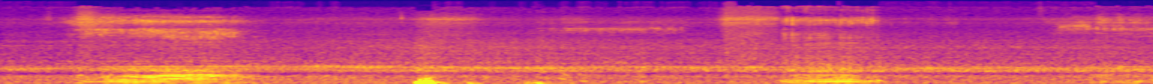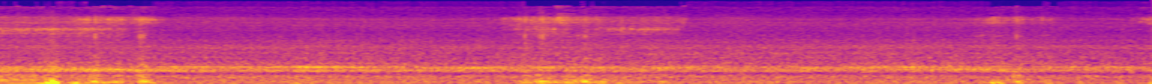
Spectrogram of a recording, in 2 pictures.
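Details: Cavalier King Charles Spaniel pups sleeping in their crate snore, low rumbling breaths repeating every few seconds.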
